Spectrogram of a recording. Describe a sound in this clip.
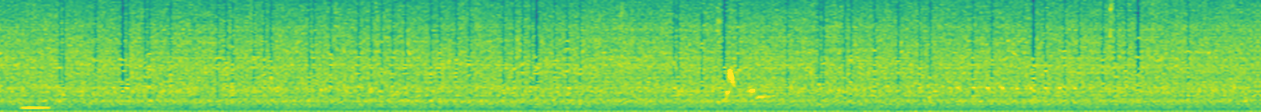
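A harvester engine drones steadily at low pitch.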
